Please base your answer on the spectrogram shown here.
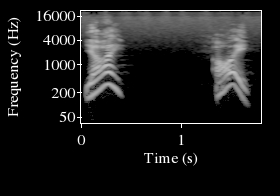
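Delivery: very high, badly faked Australian; failed Australian accent. Host testing the accent they can't do, high mock Australian. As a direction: have a poor go at Australian. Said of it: "I can't do".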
